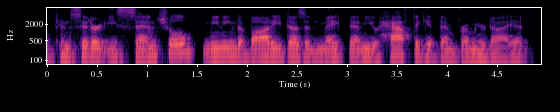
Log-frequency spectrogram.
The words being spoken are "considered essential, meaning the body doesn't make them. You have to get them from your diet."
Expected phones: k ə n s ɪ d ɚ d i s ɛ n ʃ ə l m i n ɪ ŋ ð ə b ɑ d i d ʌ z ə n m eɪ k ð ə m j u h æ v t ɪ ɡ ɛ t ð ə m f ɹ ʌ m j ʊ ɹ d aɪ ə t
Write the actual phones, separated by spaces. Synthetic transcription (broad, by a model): k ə n s ɪ d ɚ d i s ɛ n ʃ l m i n ɪ ŋ ð ə b ɑ d i d ʌ z ə n m eɪ k ð ə m j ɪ h æ f t ɪ ɡ ɛ t ð ə m f ɹ ʌ m j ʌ ɹ d aɪ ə t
